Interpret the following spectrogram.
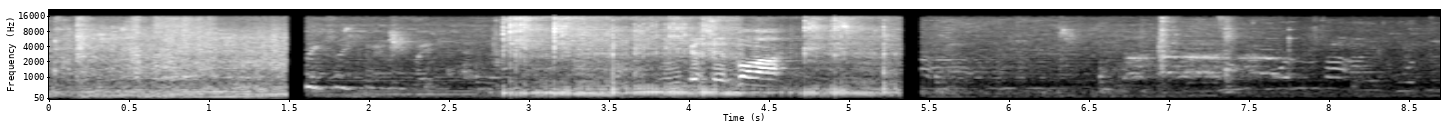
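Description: Indistinct background voices and workshop ambience. The sound cuts out abruptly twice, with a steady low hum before the first cut and quieter ambience after the second.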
